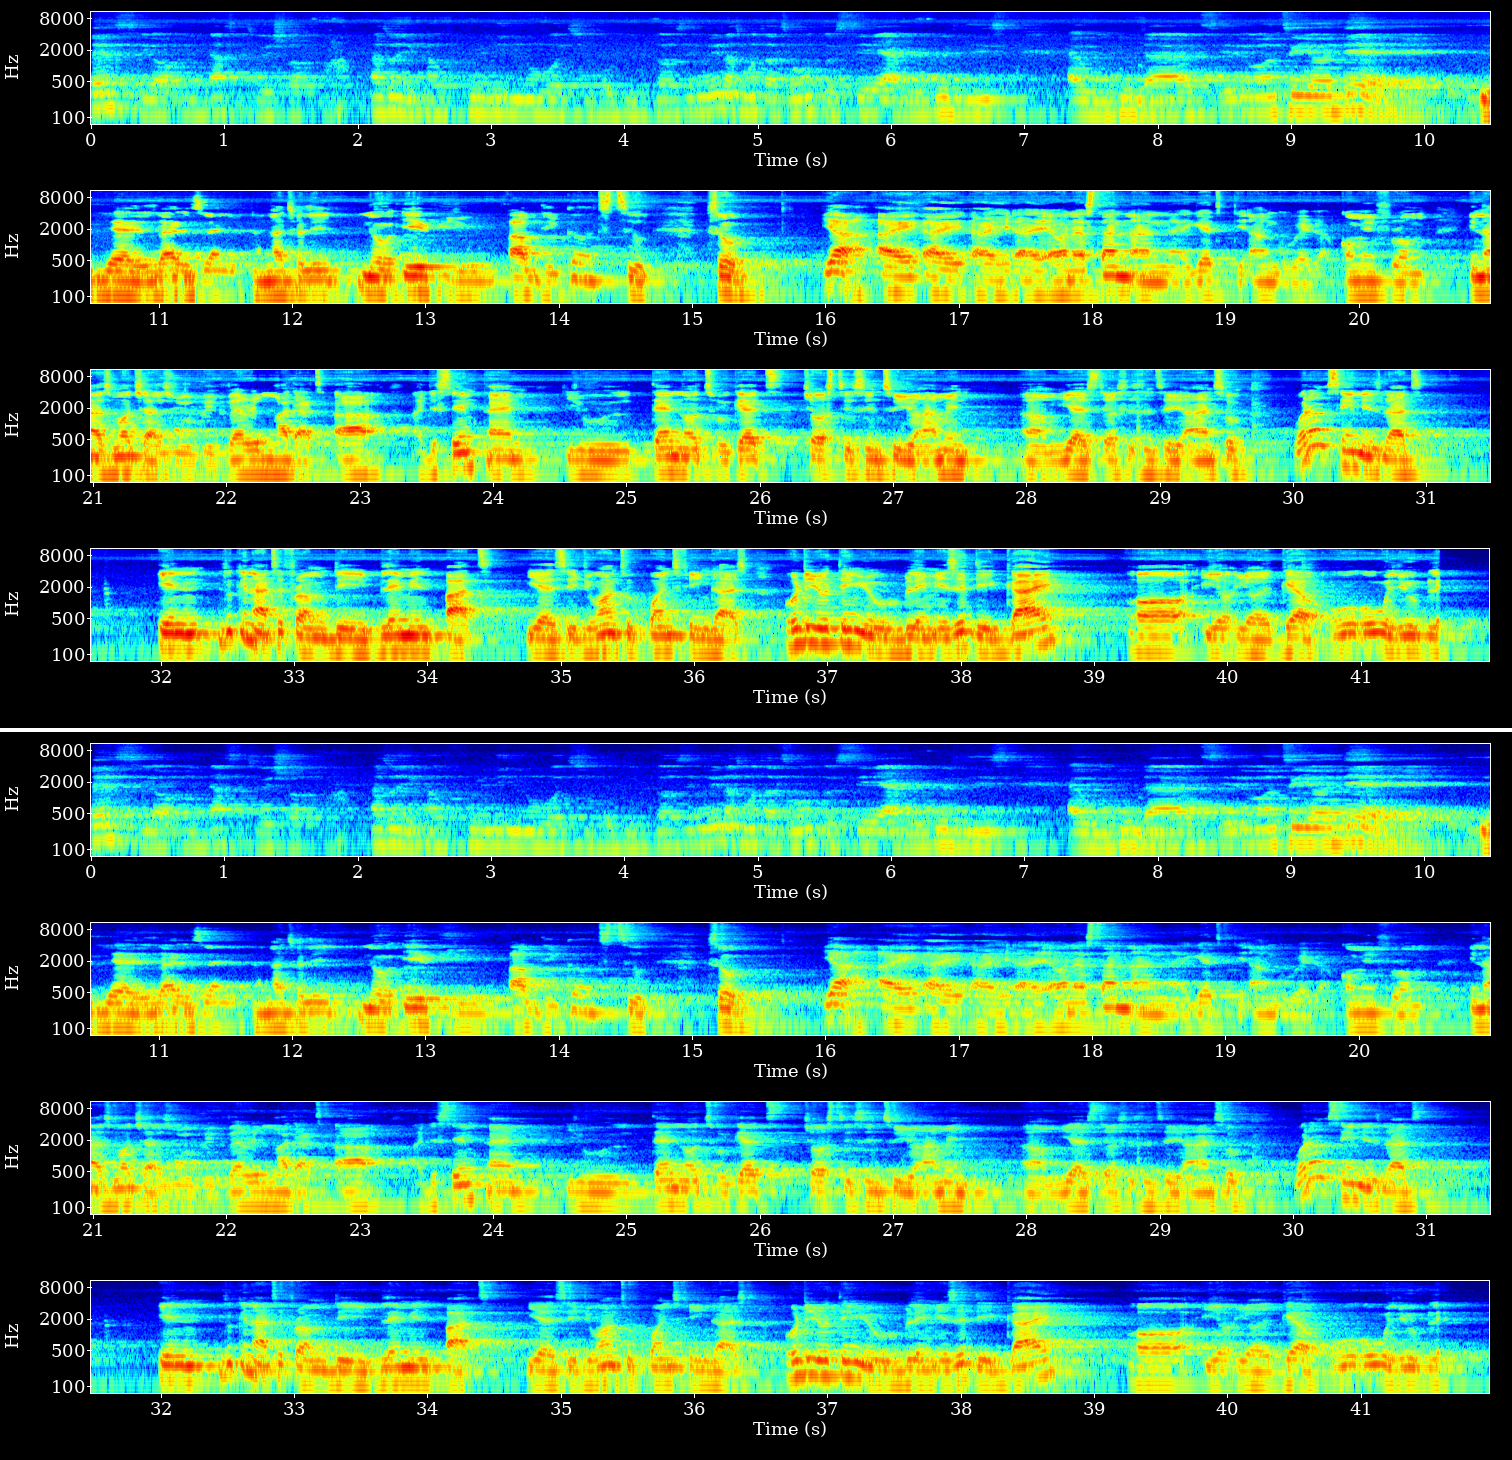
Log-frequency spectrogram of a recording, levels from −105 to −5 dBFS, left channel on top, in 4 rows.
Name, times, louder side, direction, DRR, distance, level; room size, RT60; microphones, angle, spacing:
voice 1, 0.0-1.6 2.1-11.3 12.3-12.5 12.8-12.9 21.6-21.7, left 1 dB, 15° left, 0.8 m, -42 dB
voice 2, 10.4-15.5 16.0-20.5 20.8-21.7 22.0-27.6 28.0-29.7 30.0-31.0 32.0-34.5 34.7-36.4 36.7-38.8 39.3-41.6, left 6 dB, 55° left, 0.4 m, -27 dB
19.0 x 13.5 x 3.7 m
head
